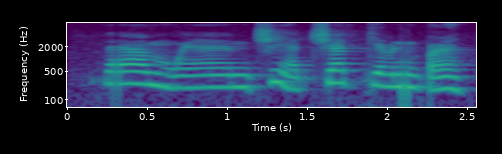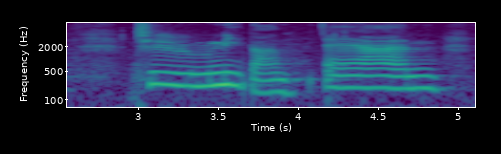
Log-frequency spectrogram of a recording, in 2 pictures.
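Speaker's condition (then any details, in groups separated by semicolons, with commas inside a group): Deaf and hard of hearing; hearing aid, since childhood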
